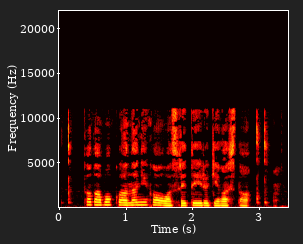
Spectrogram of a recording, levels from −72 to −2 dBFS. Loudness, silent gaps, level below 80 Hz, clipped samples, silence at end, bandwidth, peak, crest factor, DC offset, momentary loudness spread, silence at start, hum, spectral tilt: -22 LUFS; none; -62 dBFS; under 0.1%; 0.15 s; 11.5 kHz; -6 dBFS; 16 dB; under 0.1%; 7 LU; 0.15 s; none; -2.5 dB/octave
